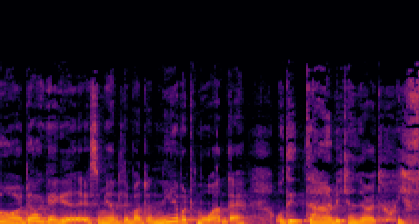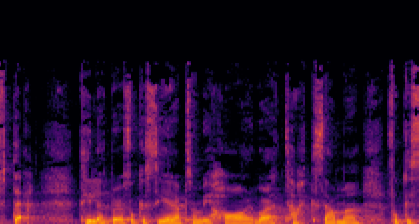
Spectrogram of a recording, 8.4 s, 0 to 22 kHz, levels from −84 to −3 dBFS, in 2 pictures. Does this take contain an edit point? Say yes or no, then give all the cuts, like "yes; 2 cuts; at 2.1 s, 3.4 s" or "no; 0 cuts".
yes; 1 cut; at 6.1 s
